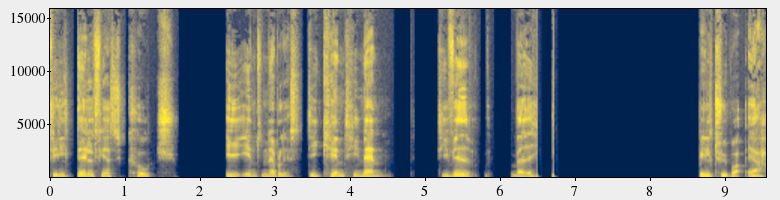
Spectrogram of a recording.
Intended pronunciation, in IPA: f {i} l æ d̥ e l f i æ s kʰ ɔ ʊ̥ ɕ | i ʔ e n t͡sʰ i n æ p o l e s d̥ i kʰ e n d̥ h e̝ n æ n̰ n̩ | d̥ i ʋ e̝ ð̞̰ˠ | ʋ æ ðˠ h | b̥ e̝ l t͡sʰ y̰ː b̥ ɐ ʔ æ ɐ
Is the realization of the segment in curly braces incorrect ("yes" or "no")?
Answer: no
